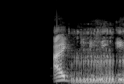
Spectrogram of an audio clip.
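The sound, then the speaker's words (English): After half a second of silence in which a man stops breathing, a loud, rough snore abruptly kicks back in with a snorting gasp, then continues as a steady, rumbling drone. “See, like, he did it again. He's in his, like, not heavy snore phase.”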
